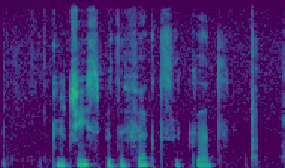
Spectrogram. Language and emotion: Russian, sad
